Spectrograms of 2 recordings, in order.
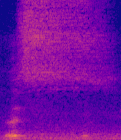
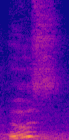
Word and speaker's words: osu: us. Is it oos? So it's like us. Oos. Yeah. It's spelled OSU. Like so. Okay. But it's kind of a us. So it is kind of a os.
